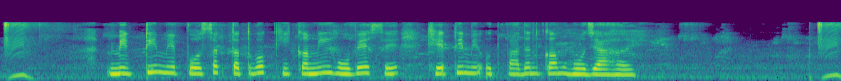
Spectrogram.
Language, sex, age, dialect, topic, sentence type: Magahi, female, 18-24, Central/Standard, agriculture, statement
